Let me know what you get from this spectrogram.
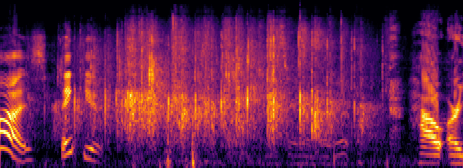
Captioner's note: audience applauding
